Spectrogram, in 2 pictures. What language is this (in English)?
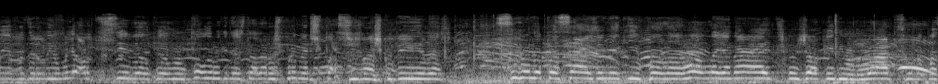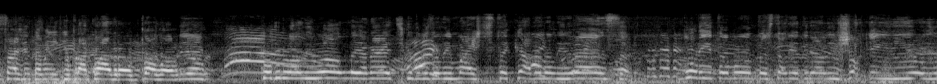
Portuguese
